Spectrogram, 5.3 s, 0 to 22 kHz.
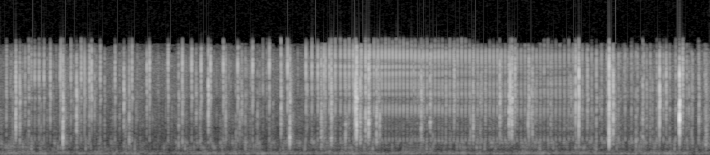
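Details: Snapping shrimp crackle as steady, popcorn-like underwater pops, typical background noise recorded 1 August 2018 at the Cortez station, Cortez, Florida, Sarasota Bay, with a dolphin passing and some toadfish also heard.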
